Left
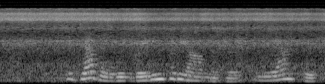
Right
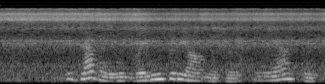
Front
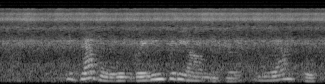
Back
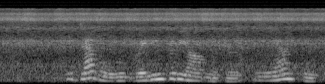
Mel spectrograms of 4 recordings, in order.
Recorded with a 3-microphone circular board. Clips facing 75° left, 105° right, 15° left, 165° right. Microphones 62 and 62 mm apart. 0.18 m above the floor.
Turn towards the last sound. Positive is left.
turn(degrees=-155)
